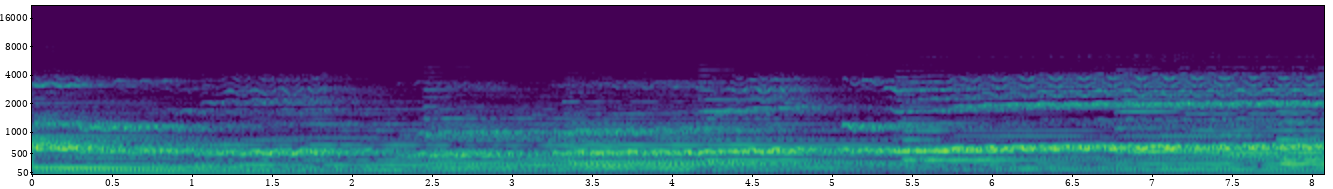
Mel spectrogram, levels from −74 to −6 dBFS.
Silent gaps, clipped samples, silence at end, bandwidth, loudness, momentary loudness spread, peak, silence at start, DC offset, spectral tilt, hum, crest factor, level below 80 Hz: none; under 0.1%; 0 s; 8.4 kHz; -28 LUFS; 7 LU; -12 dBFS; 0 s; under 0.1%; -7.5 dB/octave; none; 14 dB; -54 dBFS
